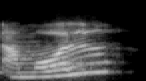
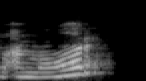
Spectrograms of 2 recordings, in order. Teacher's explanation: You can say amol instead of amor, and things like that. When the R is not as vibrant, you can actually change it for an L.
